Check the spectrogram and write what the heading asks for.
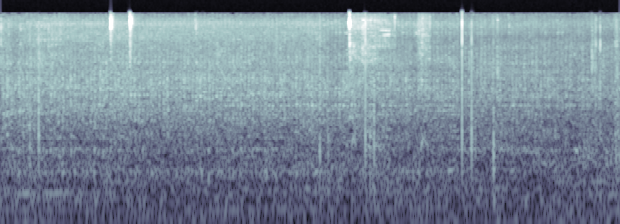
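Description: A steady low mechanical hum with a few faint clicks scattered through it.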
